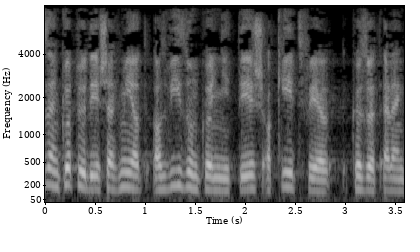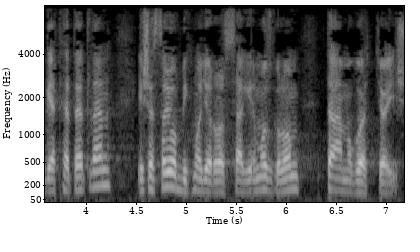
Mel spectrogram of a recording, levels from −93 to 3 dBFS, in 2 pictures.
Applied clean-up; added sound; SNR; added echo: none; none; none; none.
